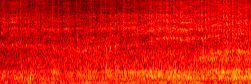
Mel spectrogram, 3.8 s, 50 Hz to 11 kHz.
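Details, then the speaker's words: Classic 1980s Bachmann pancake-motor model train locomotive on track after gear repair, truck held with hot glue; quiet steady motor whir with faint even tick about four per second; normal running with light ticking. "like quiet the listening will go tick tick tick tick tick tick tick tick that's for sure sounds like a light"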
